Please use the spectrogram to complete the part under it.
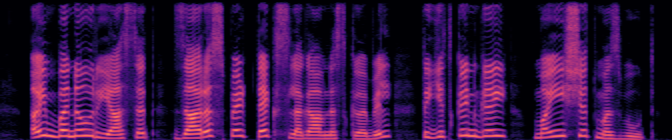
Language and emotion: Kashmiri, neutral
